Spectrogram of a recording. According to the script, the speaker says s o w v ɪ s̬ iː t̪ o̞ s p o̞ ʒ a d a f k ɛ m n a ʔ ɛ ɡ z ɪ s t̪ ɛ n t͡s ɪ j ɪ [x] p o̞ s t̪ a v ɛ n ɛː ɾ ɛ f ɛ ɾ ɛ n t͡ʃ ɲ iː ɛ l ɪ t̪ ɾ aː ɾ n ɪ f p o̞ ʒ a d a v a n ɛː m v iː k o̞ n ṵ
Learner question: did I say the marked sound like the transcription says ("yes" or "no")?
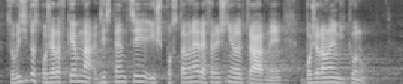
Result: no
